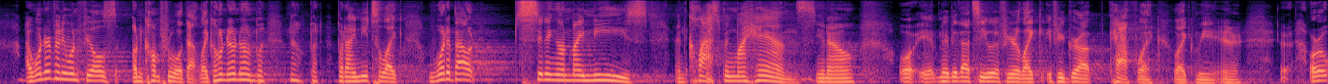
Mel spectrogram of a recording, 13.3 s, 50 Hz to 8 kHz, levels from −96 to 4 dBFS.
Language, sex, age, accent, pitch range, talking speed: English, male, 30-49, American, 120-165 Hz, 210 wpm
